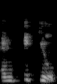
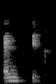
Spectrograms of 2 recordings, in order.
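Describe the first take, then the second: First: The word ends with a 'kyoo' sound. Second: The word ends with a plain 'k' sound. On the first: The speaker calls it wrong. "આને એન્ટિક્યુ વંચાય નહીં" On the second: The speaker calls it right. "ક જ વાંચવાનો છે"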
